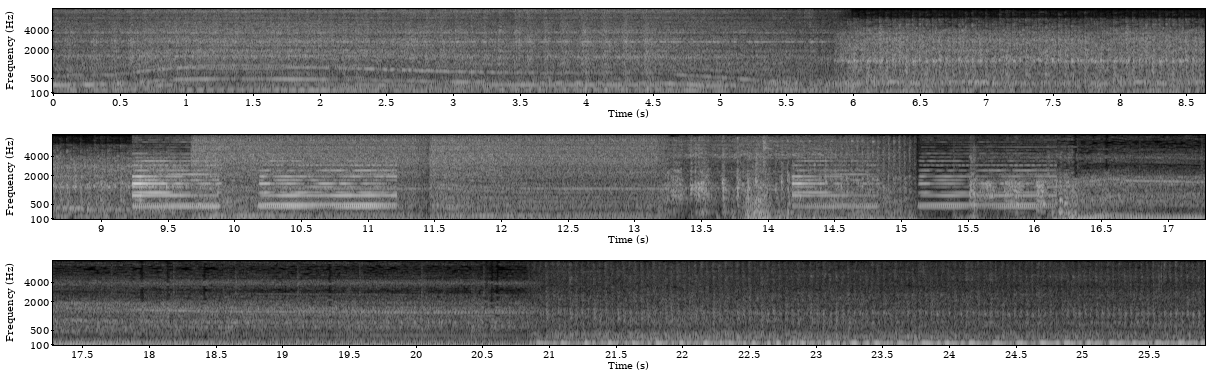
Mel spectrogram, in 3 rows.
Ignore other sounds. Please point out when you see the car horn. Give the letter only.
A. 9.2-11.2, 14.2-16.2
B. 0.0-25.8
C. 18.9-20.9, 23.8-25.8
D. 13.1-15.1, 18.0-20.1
A.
